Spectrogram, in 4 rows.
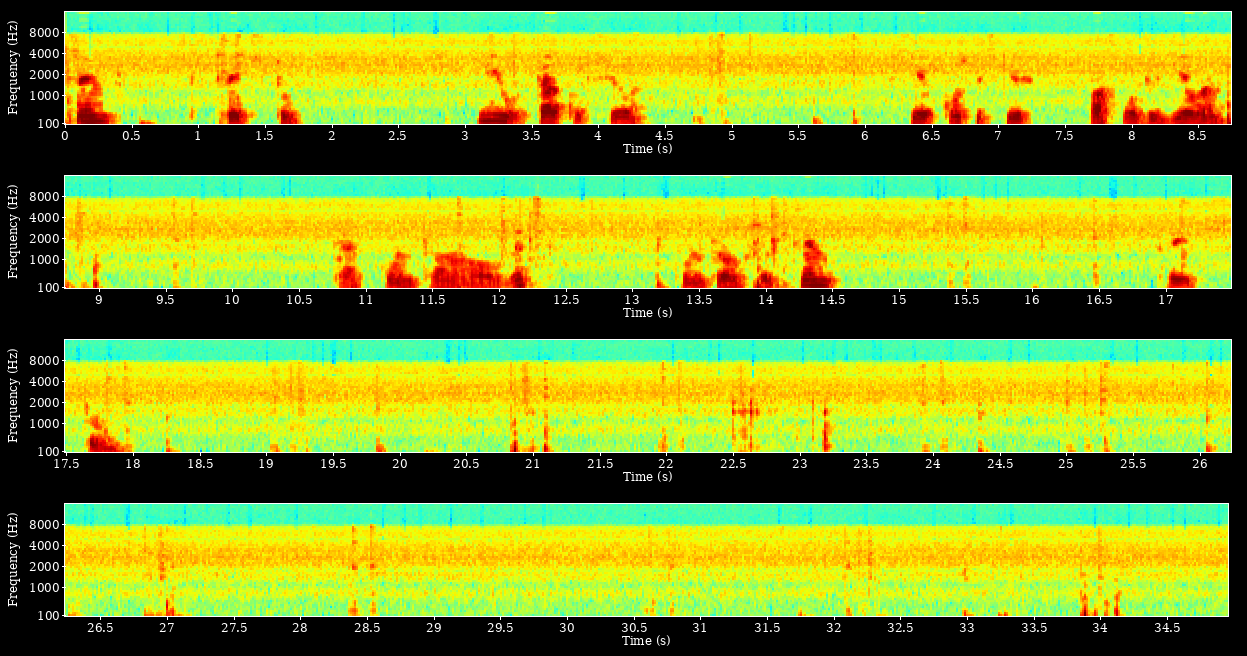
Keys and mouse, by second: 8.5 ctrl+shift+c, 12.4 ctrl+z, 13.9 ctrl+shift+c, 16.5 middle click, 17.8-18.5 drag, 19.0 shift+click, 20.8 ctrl+shift+c, 23.9-24.5 drag, 25.0 shift+click, 26.8 ctrl+shift+c, 30.6-31.2 drag, 32.0 shift+click, 33.8 ctrl+shift+c.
